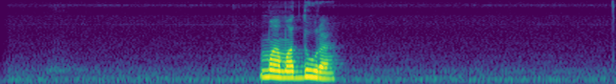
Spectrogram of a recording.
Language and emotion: Russian, angry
